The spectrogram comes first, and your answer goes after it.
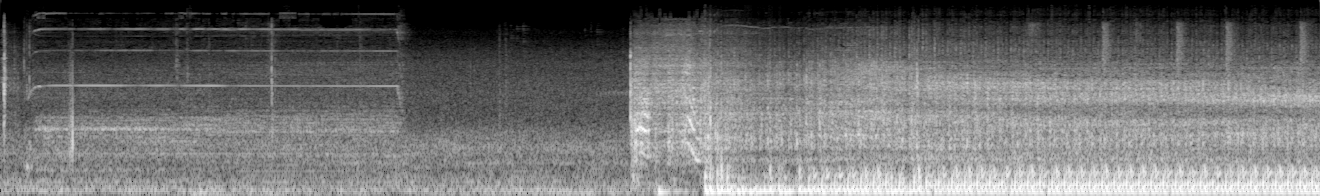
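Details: Rebuilt wrecked motorcycle, build just completed: quiet at first, then the starter catches and the engine fires into a steady, even idle with a regular beat; healthy start.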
